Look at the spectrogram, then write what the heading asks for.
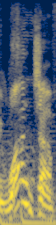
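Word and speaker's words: わんちゃん: you remember these two check out the intonation when you say one CH for dogs the intonation goes down because dogs sit down one CH meanwhile when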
